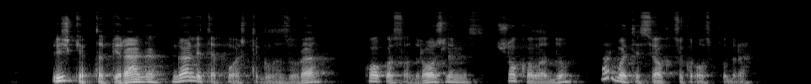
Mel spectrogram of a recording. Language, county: Lithuanian, Kaunas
